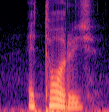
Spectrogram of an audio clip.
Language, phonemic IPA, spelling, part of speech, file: Swedish, /tɔrj/, torg, noun, Sv-torg.ogg
- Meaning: city square, market, plaza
